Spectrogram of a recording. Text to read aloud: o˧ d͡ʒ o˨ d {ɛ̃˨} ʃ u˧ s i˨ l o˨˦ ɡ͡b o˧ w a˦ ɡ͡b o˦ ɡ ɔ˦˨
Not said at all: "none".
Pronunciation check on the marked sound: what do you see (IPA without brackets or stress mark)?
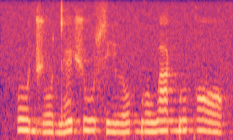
ɛ̃˨˦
